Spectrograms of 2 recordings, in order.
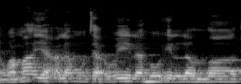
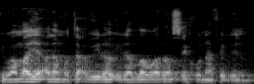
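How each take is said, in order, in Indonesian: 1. Bacaan berhenti tepat setelah 'illallah'. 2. Bacaan terus berjalan melewati 'illallah' tanpa berhenti.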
